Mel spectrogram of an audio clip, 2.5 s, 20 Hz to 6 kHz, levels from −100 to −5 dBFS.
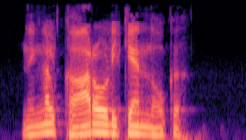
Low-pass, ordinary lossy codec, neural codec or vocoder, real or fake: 5.4 kHz; AAC, 24 kbps; none; real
